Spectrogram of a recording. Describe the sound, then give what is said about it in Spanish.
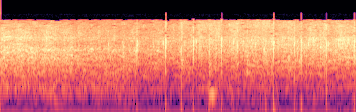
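A crowd applauds steadily, dense overlapping claps forming a loud, crackling wash that lasts the whole time, with a few sharper individual claps poking out near the end. “Sí, pero ahora nos aplauden.”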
